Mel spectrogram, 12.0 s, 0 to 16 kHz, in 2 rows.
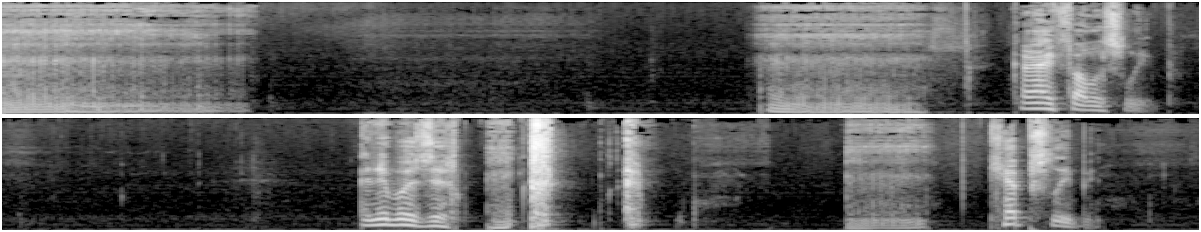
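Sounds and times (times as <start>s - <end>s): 
man imitating a radio caller snoring on the phone line: 0.0s - 1.3s, 3.7s - 4.8s, 10.2s - 10.7s
speech: 5.1s - 5.9s, 7.8s - 8.7s, 11.0s - 11.6s.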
